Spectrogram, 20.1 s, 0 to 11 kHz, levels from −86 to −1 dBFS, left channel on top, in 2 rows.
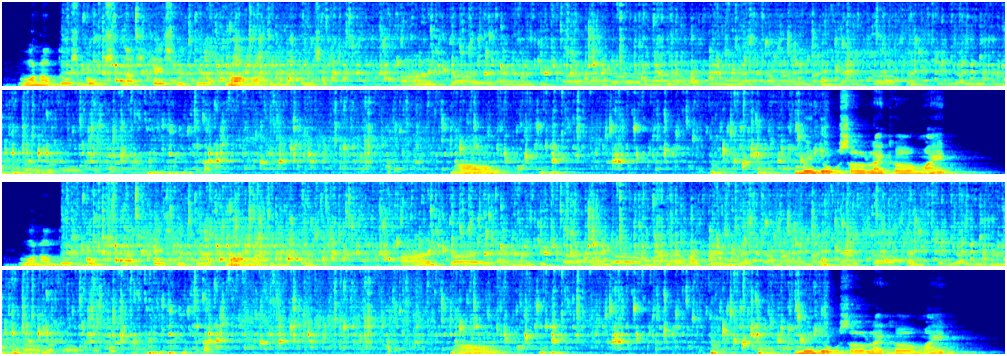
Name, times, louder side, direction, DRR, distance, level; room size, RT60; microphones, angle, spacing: voice 1, 0.2-3.3 14.6-15.1 18.0-19.5, left 3 dB, 35° left, 10 dB, 0.5 m, -27 dB
sound 1, 0.6-18.3, right 2 dB, 20° right, 0.6 m, -33 dB
sound 2, 1.3-3.5 5.2-9.5 10.7-14.6 15.2-15.3 15.7-16.3, right 4 dB, 80° right, 1.2 m, -49 dB
voice 2, 2.3-2.7 4.0-12.2 14.5-14.9 15.4-15.7 17.1-17.3 17.6-17.8, right 4 dB, 65° right, 10 dB, 0.6 m, -35 dB
10.0 x 5.0 x 8.1 m, 1.1 s
head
